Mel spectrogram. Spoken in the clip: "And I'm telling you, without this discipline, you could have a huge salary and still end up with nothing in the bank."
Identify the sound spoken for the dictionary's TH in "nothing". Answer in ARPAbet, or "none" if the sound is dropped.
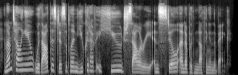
TH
